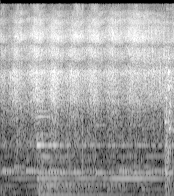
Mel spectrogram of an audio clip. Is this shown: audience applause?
no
